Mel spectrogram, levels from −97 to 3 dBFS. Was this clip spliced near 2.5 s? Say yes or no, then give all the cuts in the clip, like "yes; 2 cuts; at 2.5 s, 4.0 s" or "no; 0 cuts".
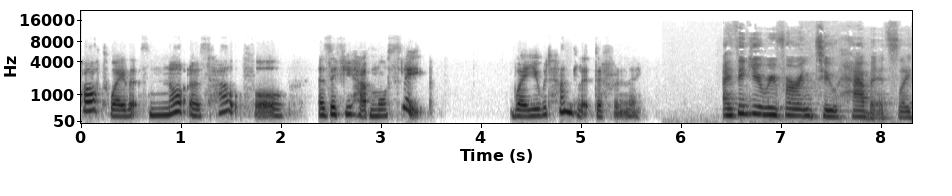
no; 1 cut; at 6.3 s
